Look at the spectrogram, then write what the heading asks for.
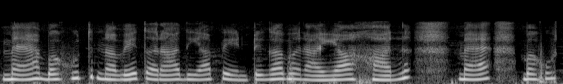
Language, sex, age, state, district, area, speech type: Punjabi, female, 18-30, Punjab, Jalandhar, urban, spontaneous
